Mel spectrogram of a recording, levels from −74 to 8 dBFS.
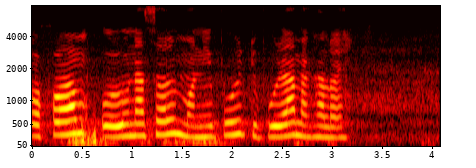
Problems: none marked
